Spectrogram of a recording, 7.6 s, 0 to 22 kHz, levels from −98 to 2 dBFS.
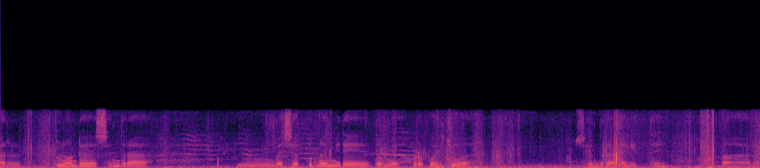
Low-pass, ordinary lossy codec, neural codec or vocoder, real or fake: none; none; none; real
